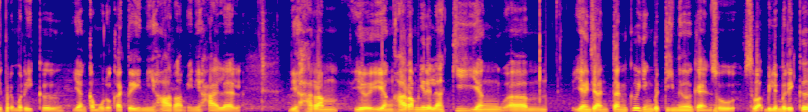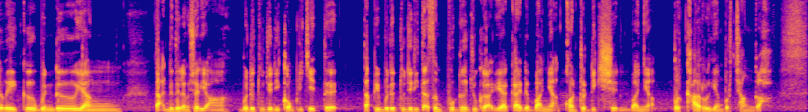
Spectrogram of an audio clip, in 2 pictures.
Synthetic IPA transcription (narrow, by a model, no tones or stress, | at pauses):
ɲikəpadəmə̃ɾekəjaŋkamũlʊ̰ʔkat̪əiniɦaɾamḭnĩhalal | dihaɾam | jəjaŋɦaɾʔamɲələlakijaŋə̰m | jaŋd͡ʒant̪ankəjaŋbərt̪inə̃kansosəba̰p̚bilamə̃ɾekəɾekəbəndəjaŋt̪a̰ʔdədalamʃaɾiʔa̰bəndət̪ud͡ʒadikɔmpliket̪ət̪̚ | t̪ːapibəndət̪ud͡ʒadit̪a̰ʔsəmpurnə̃d͡ʒuɡa̰diakanadəbaɲa̰ʔkɔnt̪ɾadik̚ʃənbaɲa̰ʔ | pərkʰaɾəjaŋbərt͡ʃaŋɡah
